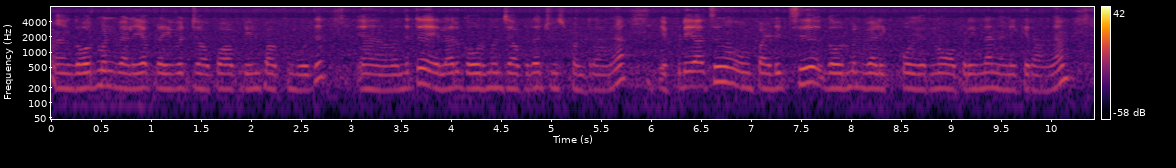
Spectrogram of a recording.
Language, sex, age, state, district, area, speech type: Tamil, female, 18-30, Tamil Nadu, Erode, rural, spontaneous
